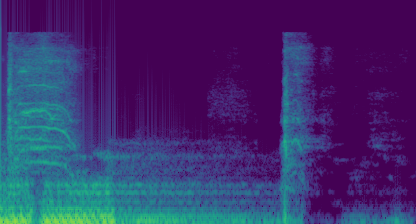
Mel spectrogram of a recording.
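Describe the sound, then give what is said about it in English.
A deep, rumbling creature growl made from a processed donkey bray, with a harsh, breathy onset, sustained for about two seconds before a short rasping burst and a low trailing grumble; loud, no talking. “The original animal vocalization vocalization is from a donkey.”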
